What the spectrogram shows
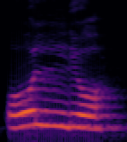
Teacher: É um som só. A língua vai lá em cima no céu da boca e volta, faz aquela curvinha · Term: o som do LH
